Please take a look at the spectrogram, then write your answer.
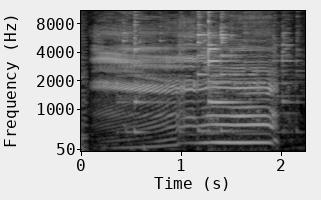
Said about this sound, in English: It's a stampede of cows running through the field.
